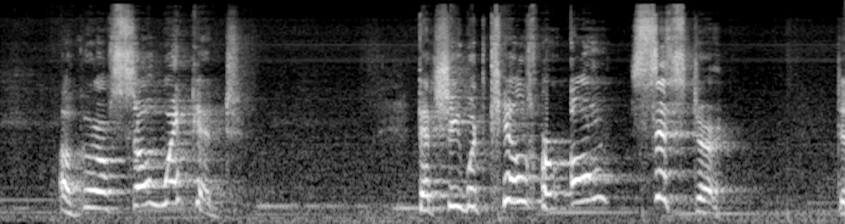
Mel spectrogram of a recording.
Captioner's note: voiceover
